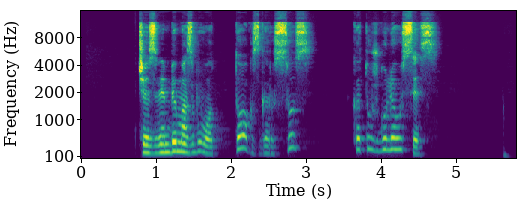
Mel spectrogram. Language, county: Lithuanian, Vilnius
